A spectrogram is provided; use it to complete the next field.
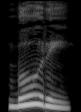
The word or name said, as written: ಬೋರಿ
